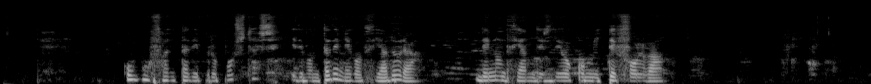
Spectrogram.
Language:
Galician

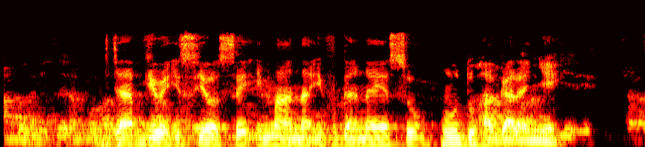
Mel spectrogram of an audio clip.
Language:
Kinyarwanda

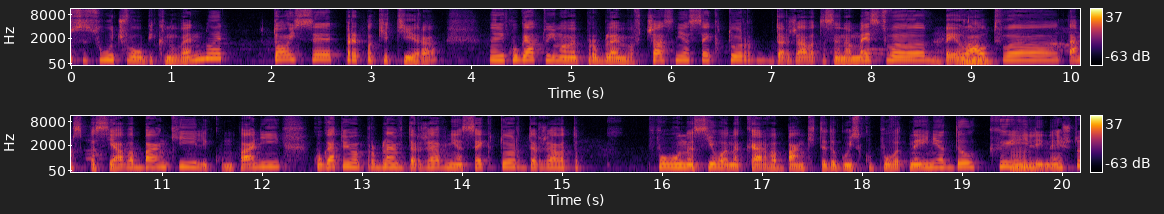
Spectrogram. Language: Bulgarian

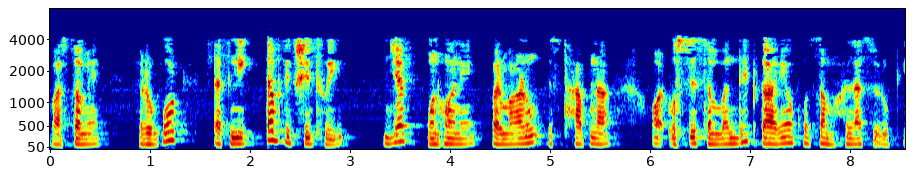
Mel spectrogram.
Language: Hindi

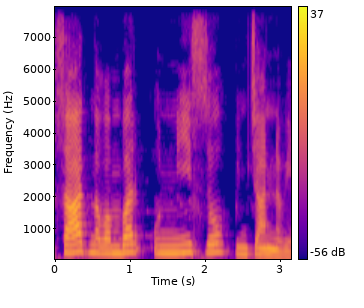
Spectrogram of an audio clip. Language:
Urdu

